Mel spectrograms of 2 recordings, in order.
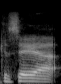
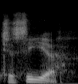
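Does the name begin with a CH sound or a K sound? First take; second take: K sound; CH sound. First: The name begins with a K sound. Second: The name begins with a CH sound. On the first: This is how the other person says it. "You say Casilla" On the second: This is how the speaker says it. "I say Chisilla"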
